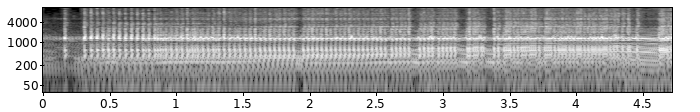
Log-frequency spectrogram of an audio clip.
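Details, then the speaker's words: 1989 Yamaha YSR 50 two-stroke, long sitting, carburetor cleaned, bump-started, in gear at full throttle: high buzzing note with brief stumbles and dropouts; breaks up under load, owner suspects a spark problem, cause unclear. "see how it just breaks up like that first year all the way back"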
